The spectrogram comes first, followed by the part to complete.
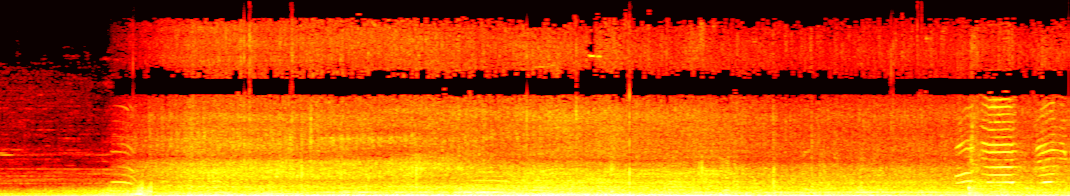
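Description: Engines of old vehicles running with a low, steady rumble as they drive slowly past, starting about a second in; a person talks near the end.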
